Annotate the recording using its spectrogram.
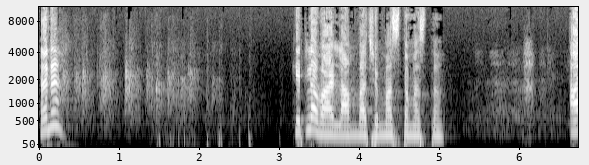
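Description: A middle-aged woman talks animatedly into a microphone.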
